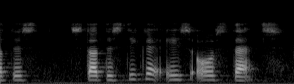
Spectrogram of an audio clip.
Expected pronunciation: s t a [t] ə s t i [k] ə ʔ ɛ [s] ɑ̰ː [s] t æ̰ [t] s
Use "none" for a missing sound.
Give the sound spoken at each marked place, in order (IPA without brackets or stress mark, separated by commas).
t, k, s, s, t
